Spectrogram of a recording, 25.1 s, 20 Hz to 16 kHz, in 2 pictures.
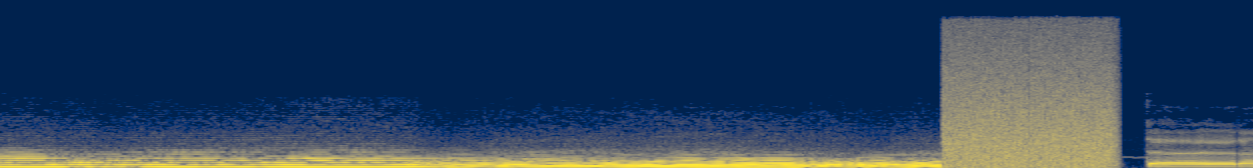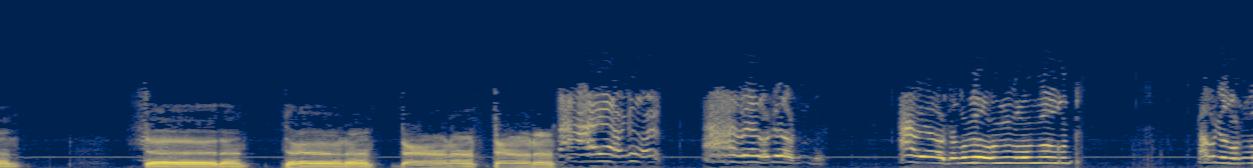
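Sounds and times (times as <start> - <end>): sustained brass-like chord: 0.0 - 11.2
loud tv static hiss: 9.4 - 12.8
cat yowling meows: 18.1 - 20.8.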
